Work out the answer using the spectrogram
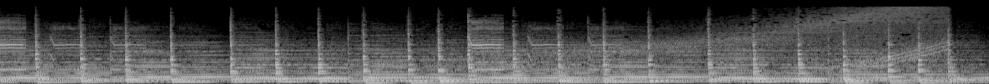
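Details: Steady electronic music with a regular beat and sustained chords; no bird or other animal voice stands out.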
